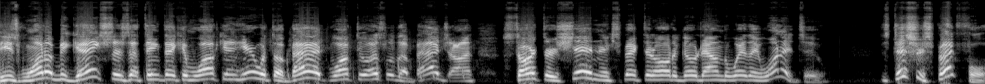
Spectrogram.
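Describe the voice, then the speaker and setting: A man speaks in a raised, projected voice with high pitch, a bright, sharp tone and lively intonation, at a moderate pace. The sound is dry and close, with no echo. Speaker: roleplay gamer. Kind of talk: heated debate. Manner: loud.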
